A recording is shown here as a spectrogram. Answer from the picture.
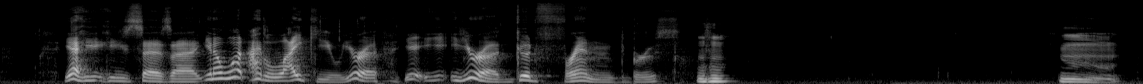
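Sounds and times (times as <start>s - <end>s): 
speech: 0.6s - 7.4s, 10.6s - 11.3s
person chewing a burrito: 7.5s - 11.4s.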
